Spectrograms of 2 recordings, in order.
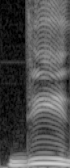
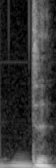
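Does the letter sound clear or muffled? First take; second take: clear; muffled. First: The letter sounds clear and unmuffled. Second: The letter sounds muffled and held back. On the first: The speaker calls it wrong. "D ではなくて" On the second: The speaker calls it right. "こうこもってる感じですね"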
